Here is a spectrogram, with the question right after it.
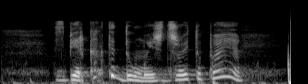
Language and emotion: Russian, angry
